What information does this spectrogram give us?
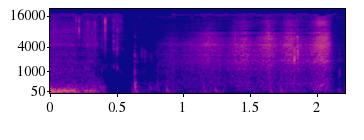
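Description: Crunchy chewing of a bite of very hard cheese with a few small holes, with sharp biting crackles at first and then steady, softer mastication, quiet and without talk.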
